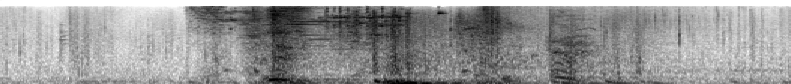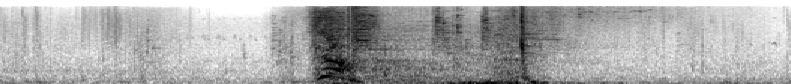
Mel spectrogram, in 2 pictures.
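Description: A metal axe strikes stone with a loud clang.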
